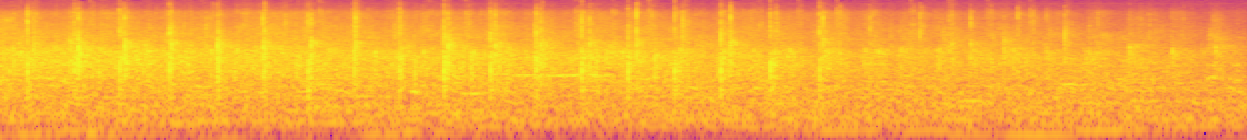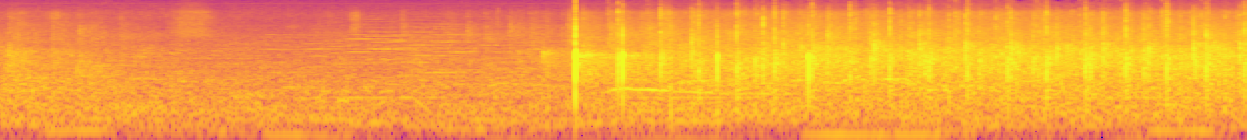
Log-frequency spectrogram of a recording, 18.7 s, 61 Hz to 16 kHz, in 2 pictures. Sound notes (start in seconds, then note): 6.4 applause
